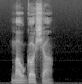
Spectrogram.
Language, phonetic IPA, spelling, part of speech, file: Polish, [mawˈɡɔɕa], Małgosia, proper noun, Pl-Małgosia.ogg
